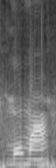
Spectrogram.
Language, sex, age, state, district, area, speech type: Odia, female, 45-60, Odisha, Malkangiri, urban, spontaneous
